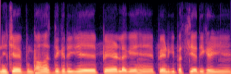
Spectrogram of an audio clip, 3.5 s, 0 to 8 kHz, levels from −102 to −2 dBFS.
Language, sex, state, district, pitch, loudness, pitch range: Hindi, male, Uttar Pradesh, Varanasi, 155 Hz, -13 LUFS, 150-160 Hz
